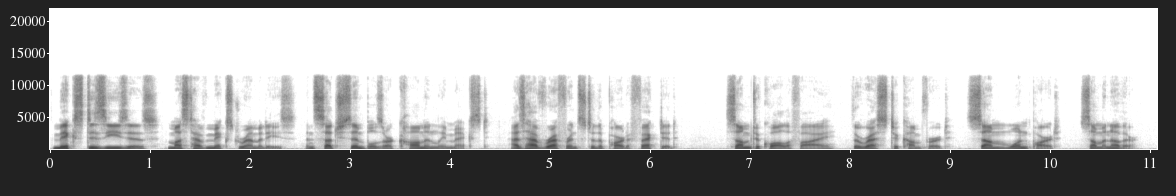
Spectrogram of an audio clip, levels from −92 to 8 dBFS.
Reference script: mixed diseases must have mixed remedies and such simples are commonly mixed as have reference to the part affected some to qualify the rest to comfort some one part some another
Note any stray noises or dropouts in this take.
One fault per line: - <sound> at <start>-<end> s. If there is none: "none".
none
